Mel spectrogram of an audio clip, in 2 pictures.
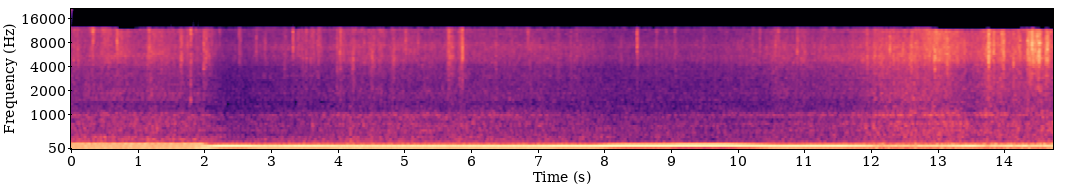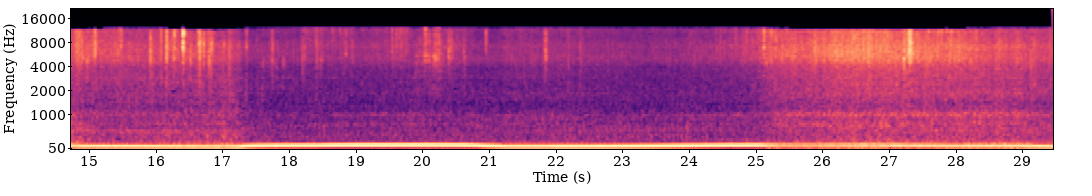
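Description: C4 Corvette's V8 engine heard from inside the cabin under way on a racetrack lap. Its note drops sharply about two seconds in, holds steady, climbs again past the middle, drops back a few seconds later and sags once more near the end.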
